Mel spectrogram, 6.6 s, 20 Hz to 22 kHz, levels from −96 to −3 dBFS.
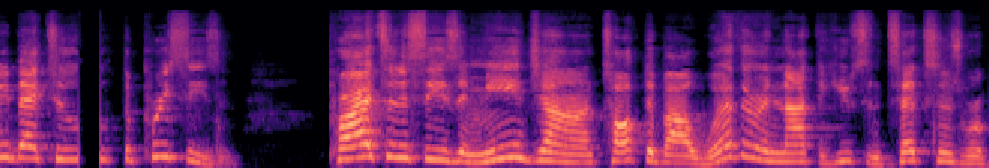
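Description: At 0.53 s the speech drops into a roughly 150 ms gap with smeared edges before resuming on "the preseason prior to": a gap at a join of encoded pieces, where untrimmed encoder padding stayed in.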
